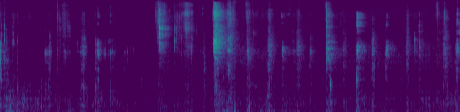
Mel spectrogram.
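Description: Close-miked chewing of a burger: irregular wet smacking and crackly mouth sounds with scattered sharper clicks, the loudest a little past three seconds in.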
